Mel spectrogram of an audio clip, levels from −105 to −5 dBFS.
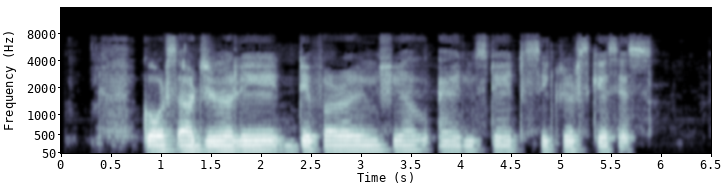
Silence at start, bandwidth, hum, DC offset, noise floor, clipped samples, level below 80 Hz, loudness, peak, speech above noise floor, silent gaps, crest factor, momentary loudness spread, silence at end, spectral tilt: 0.35 s; 7.8 kHz; none; under 0.1%; -74 dBFS; under 0.1%; -58 dBFS; -18 LUFS; -2 dBFS; 57 dB; none; 16 dB; 11 LU; 0.6 s; -6.5 dB/octave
